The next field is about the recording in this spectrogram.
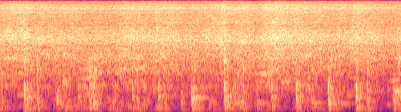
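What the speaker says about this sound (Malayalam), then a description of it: "നല്ലപോലെ വഴറ്റാം." Spices sizzle and fry in a pan while being stirred during rasam preparation, with regular scraping strokes over a continuous hiss, close and steady, without speech.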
